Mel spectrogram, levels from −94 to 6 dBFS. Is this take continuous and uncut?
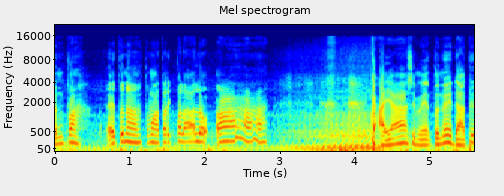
yes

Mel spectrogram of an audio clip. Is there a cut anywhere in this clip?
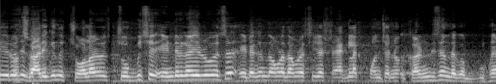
yes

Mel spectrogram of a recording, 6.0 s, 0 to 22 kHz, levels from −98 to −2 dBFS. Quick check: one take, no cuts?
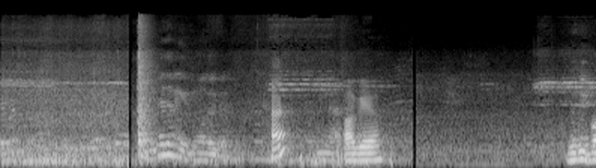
no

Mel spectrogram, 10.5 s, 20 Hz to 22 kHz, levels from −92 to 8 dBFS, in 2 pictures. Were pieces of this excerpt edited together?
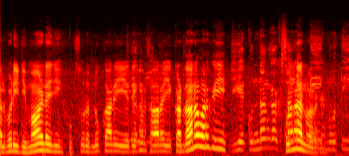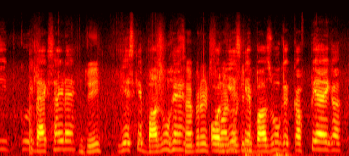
yes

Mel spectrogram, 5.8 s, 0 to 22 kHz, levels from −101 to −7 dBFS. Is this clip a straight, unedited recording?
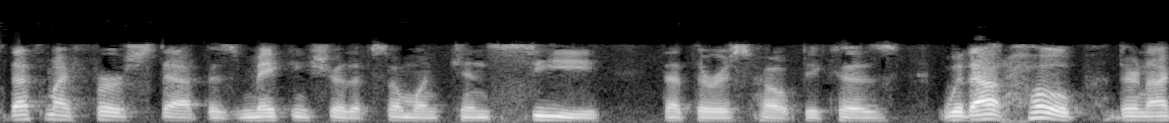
yes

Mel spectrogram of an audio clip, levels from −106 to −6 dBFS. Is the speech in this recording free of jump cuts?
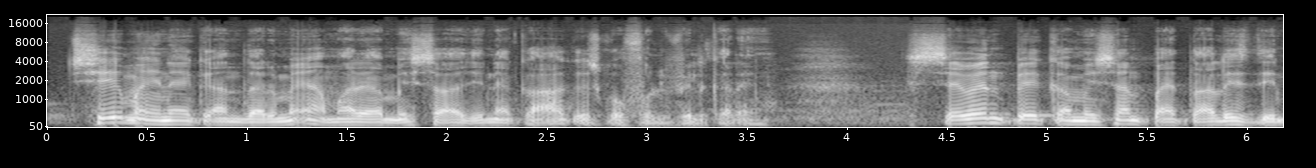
yes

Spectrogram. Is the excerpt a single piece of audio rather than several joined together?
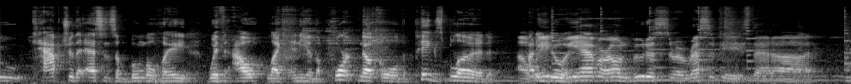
yes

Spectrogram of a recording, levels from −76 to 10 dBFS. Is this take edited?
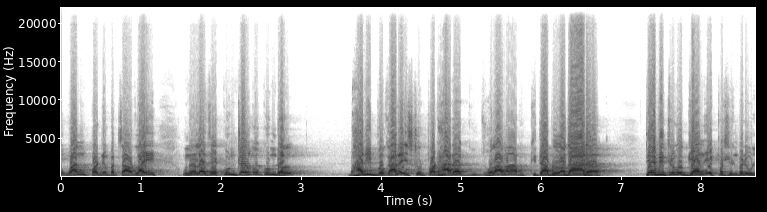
no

